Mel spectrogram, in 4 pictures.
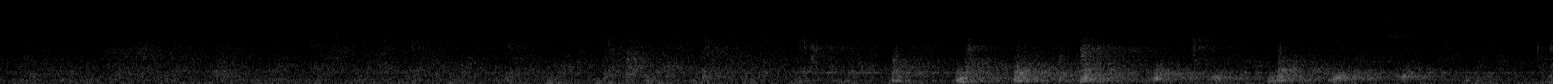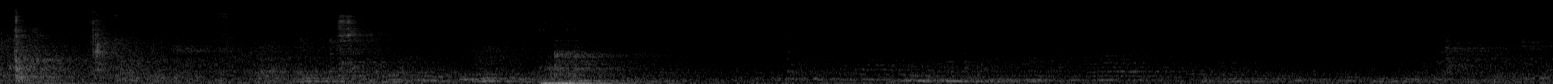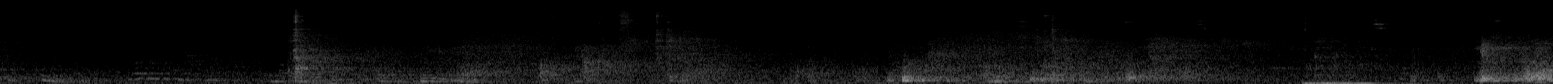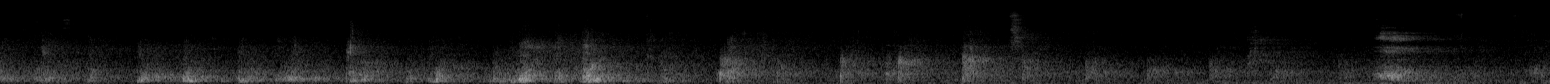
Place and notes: Župné námestie, Bratislava-Staré Mesto, Slovakia - Kostel sv. Štefana Uhorského
Interiér kostela, zvenku jsou slyšet kluci na skejtbordech
Bratislava, Slovensko, 16 February 2022, 17:19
